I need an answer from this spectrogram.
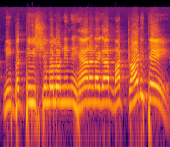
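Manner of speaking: loud, high fervent sermon voice; full-force preaching. Acted. Preacher retelling Job's friends to congregation, fervent. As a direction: preach it out with fire.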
